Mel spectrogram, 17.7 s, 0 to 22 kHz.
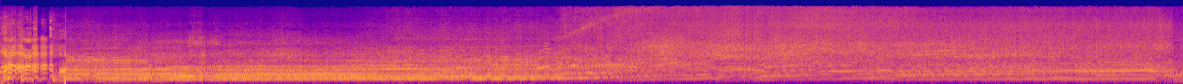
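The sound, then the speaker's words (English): A powerful twin-turbo Mustang engine roars as it accelerates hard, racing on a highway in 2021, its pitch climbing steadily through the gears with a sharp shift partway through. It is loud and sustained, with no voices. “he had a twin turbo Mustang. He ran against me on the highway.”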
